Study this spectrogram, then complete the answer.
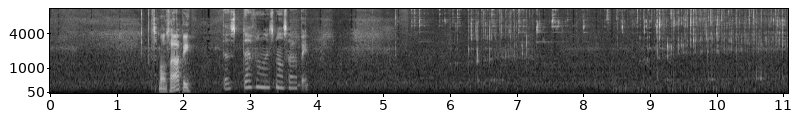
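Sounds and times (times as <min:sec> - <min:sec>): beer pouring into a glass: 0:05.4 - 0:11.0.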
